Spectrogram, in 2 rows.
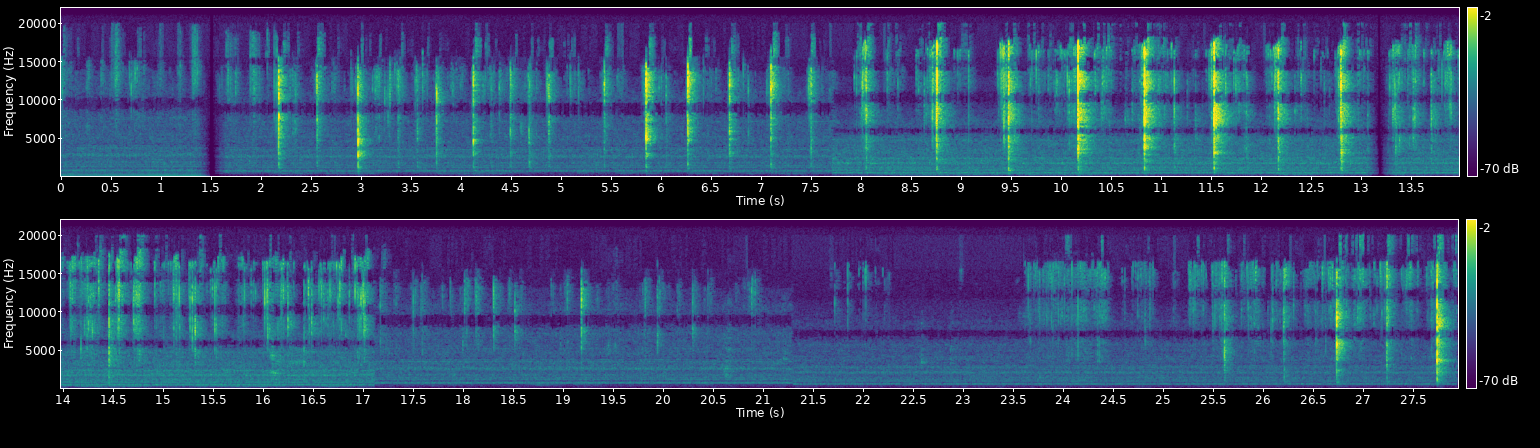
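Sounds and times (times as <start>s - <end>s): sharp cutting clicks: 2.1s - 13.5s.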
